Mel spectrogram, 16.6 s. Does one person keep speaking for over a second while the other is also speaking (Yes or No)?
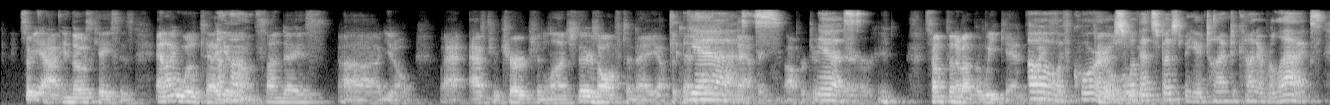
Yes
